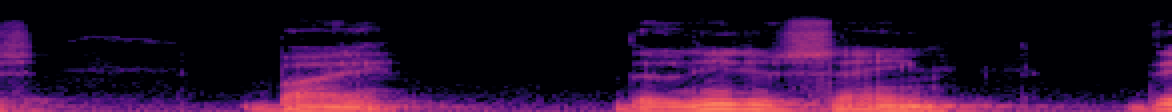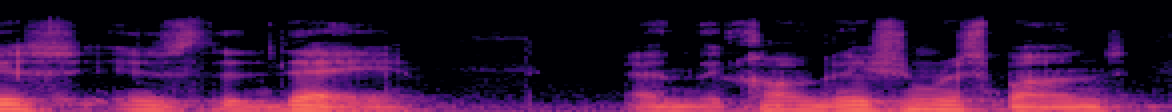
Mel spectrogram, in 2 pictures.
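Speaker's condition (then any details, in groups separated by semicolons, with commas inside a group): ALS; diagnosed about two years ago, late onset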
